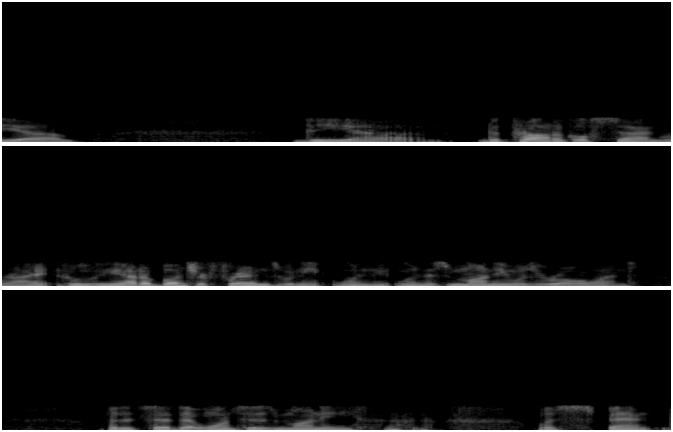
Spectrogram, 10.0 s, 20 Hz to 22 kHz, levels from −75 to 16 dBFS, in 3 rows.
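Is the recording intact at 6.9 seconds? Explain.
No. The G.729 codec is at work at 6.9 s, as it is across the whole clip. This low-rate coding, consistent with about 8 kbit/s, discards the speech waveform and resynthesises it from a vocal-tract filter, a pitch predictor and a few pulses per short frame, with everything above 4 kHz removed. The speech at that moment is muffled, lacking its upper sibilance, and has a plainly audible rough, buzzy, synthetic quality.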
